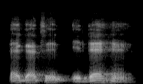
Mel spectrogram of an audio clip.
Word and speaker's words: Egerton-Idehen: Jane Nkechi Egerton-Idehen. All those pronunciations are correct or wrong. Correct us, or maybe pronounce your name correctly. They're right. You got them right.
